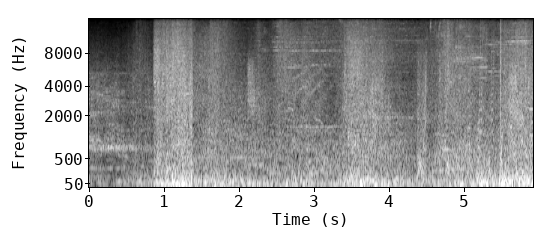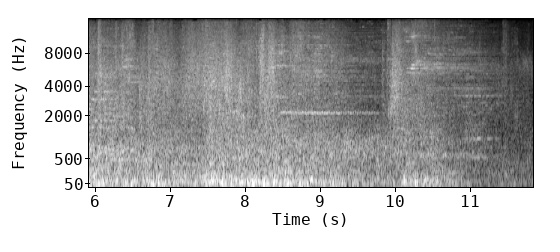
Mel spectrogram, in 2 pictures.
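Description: Spell blasts and impacts crash during a video game battle.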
